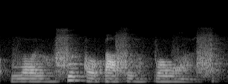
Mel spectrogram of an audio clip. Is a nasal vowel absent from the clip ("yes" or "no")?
yes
